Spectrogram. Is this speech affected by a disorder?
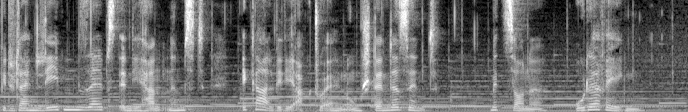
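No.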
